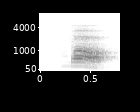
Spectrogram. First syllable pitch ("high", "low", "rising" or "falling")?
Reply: falling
